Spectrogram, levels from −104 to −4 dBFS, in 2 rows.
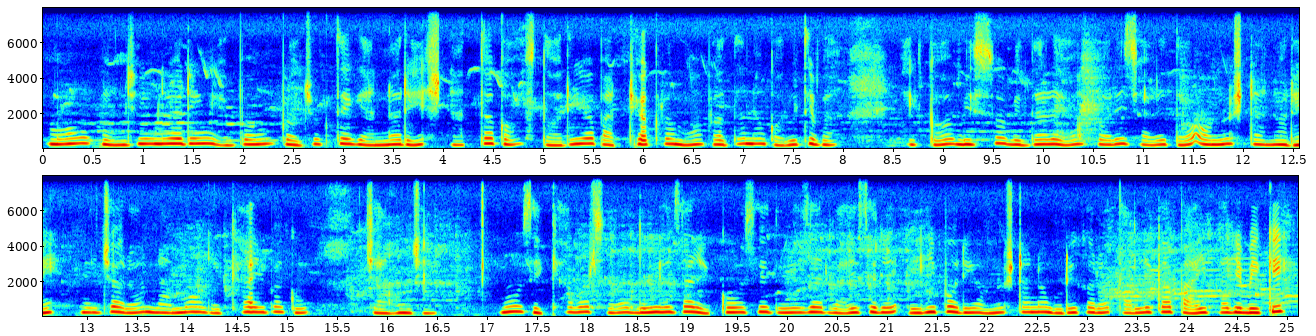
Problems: background sounds at intervals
